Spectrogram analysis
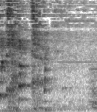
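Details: Acted cough in a comedy skit about an adult who caught a cough after playing in the rain: a few short, loud cough bursts.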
